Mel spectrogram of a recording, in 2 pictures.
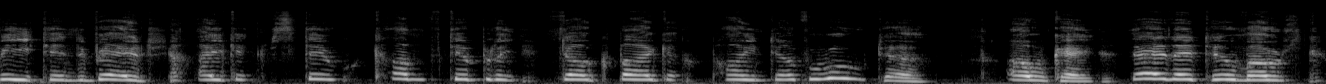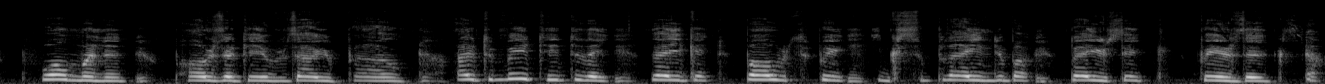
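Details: Dysarthria from his own cerebral palsy; heavily distorted speech.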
